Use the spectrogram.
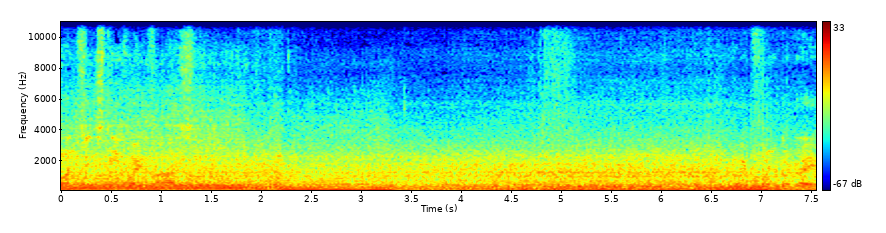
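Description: A stock-ish car accelerating on the road, engine drone climbing in pitch through a gear change and rising again, loud and close with steady road and wind roar throughout.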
